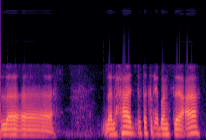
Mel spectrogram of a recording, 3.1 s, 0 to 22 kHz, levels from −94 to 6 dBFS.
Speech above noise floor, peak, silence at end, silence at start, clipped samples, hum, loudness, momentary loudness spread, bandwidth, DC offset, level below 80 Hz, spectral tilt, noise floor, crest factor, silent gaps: 31 dB; -6 dBFS; 0.1 s; 0 s; under 0.1%; none; -23 LUFS; 7 LU; 4.4 kHz; under 0.1%; -66 dBFS; -10.5 dB/octave; -53 dBFS; 16 dB; none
